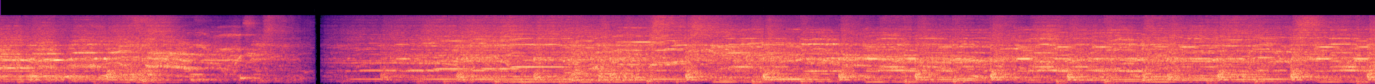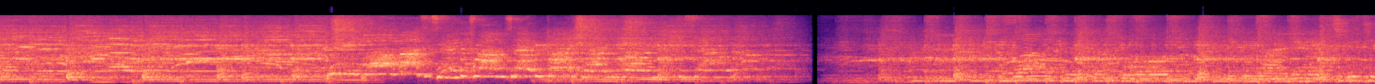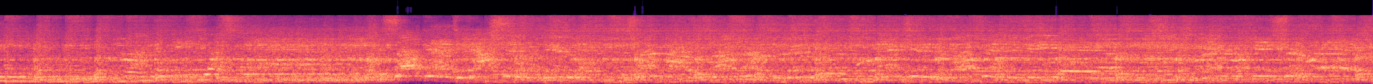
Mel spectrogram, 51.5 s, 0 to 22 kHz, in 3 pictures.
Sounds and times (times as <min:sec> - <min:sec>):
Singing: 0:00.0 - 0:03.2, 0:18.7 - 0:27.2, 0:29.6 - 0:38.0, 0:39.0 - 0:51.5
Music: 0:00.0 - 0:51.5.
